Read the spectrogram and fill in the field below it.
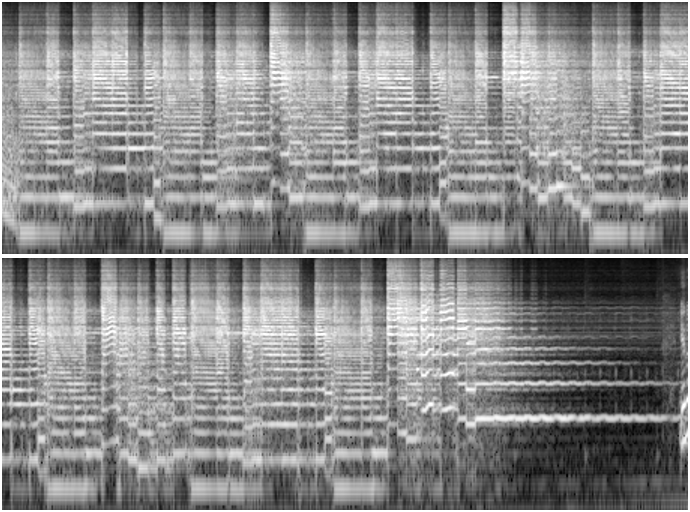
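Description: An electric guitar plays a repeating riff through reverb into a saturating console preamp pedal, thick and distorted with a chorus-like shimmer, then ends on a sustained ringing chord that fades out.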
